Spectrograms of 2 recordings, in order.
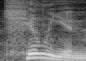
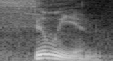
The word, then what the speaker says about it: Cillian: said his name wrong it's not Killian Murphy it's Cillian no it's it's not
